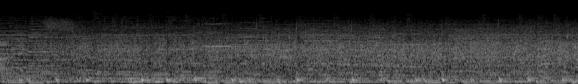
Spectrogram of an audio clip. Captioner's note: audience cheers and applauds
